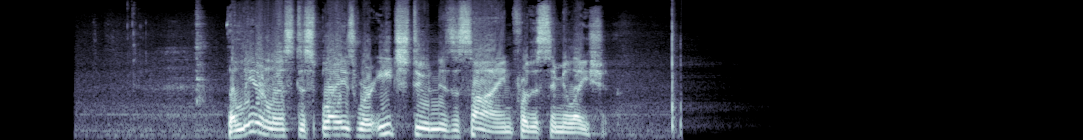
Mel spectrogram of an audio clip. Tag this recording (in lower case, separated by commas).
speech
